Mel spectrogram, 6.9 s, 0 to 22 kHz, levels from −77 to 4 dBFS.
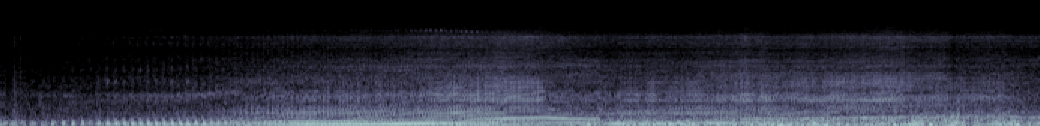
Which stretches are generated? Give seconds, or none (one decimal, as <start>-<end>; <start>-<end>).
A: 0.0-2.1; 3.8-6.9

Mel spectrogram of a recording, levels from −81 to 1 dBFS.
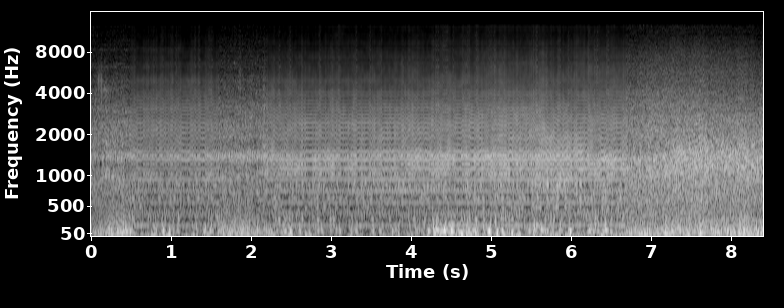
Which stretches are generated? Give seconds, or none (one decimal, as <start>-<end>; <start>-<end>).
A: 0.5-1.6; 2.2-6.7

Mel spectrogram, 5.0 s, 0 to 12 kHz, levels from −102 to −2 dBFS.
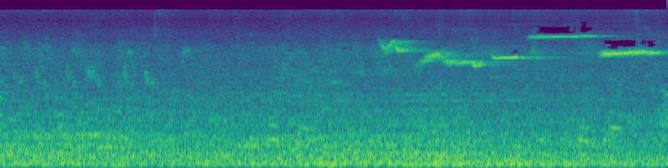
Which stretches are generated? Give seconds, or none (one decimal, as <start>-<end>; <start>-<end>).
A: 2.2-4.5

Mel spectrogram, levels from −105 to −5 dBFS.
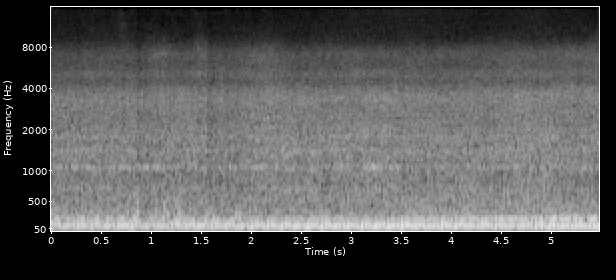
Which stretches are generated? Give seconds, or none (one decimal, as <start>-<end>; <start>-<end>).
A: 2.1-5.5

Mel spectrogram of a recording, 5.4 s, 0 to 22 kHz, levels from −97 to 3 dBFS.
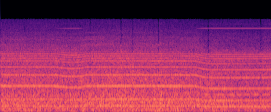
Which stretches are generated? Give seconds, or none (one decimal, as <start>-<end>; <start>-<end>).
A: none

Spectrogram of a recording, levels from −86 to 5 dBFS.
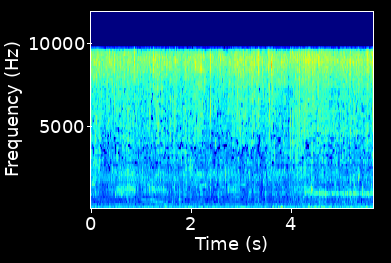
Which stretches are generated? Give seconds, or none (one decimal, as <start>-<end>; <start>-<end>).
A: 4.0-5.6

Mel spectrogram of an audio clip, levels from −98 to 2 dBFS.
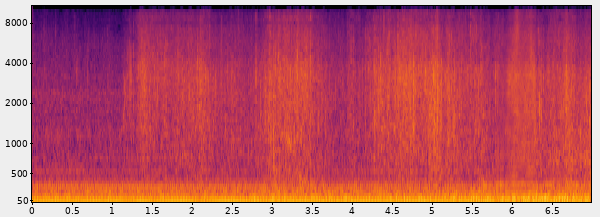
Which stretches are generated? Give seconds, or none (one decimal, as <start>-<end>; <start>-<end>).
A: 5.8-6.3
